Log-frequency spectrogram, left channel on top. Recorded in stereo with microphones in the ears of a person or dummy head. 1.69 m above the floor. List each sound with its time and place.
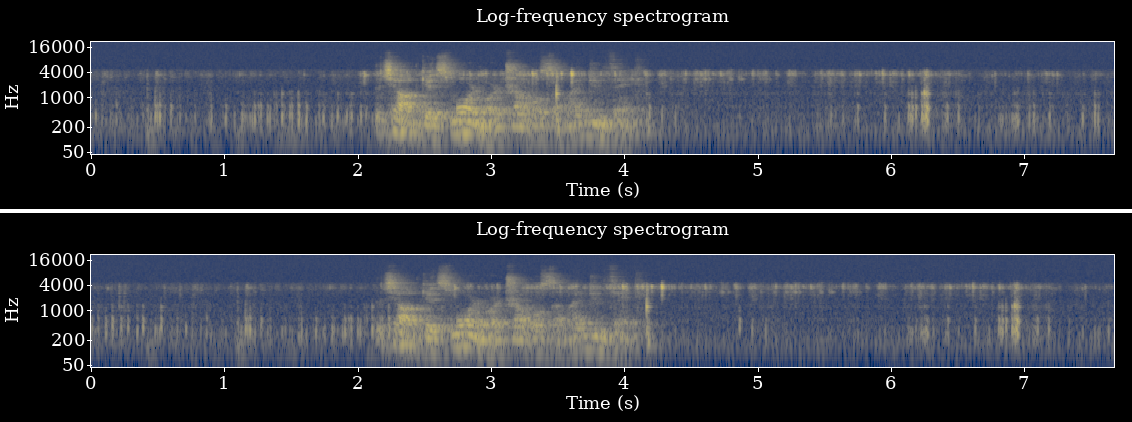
2.1 s a man speaking: 70° left (ahead or behind), 0.8 m; by 4.2 s 20° left (ahead or behind), 2 m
